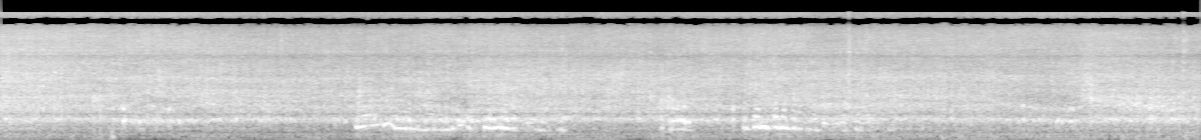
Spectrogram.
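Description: Chicken pieces sizzling steadily in a pressure-cooker pot on the stove while being turned with a spoon.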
